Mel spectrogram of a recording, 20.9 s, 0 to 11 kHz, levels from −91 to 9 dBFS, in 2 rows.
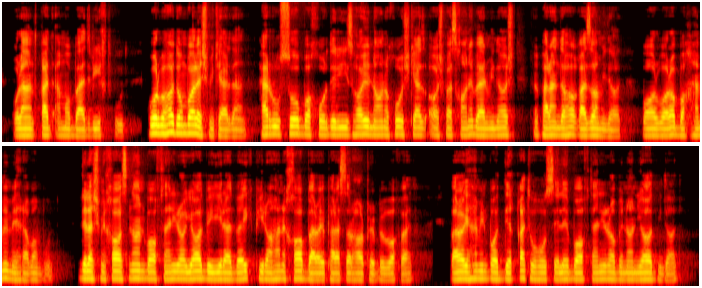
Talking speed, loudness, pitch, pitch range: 175 wpm, -24 LUFS, 120 Hz, 115-130 Hz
